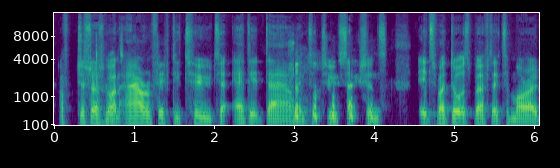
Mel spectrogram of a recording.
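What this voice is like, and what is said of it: Flat monotone delivery. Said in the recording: “in a monotone voice. ... And at a very sore throat.”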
